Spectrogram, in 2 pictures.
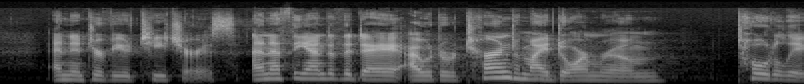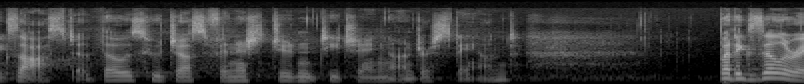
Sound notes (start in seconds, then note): none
